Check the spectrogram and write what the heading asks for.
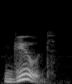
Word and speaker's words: guilt: 不过让咱们先来学习一下表示犯罪罪行的单词 guilt，罪行、罪过。这个字母 gu 合在一起呢读作哥哥的那个 g，犯了罪被抓进监狱以后呢，就会为自己的罪行而后悔内疚，于是 guilt 它又可以表示内疚， guilt，罪、犯罪、内疚。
